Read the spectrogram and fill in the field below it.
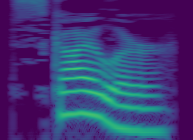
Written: schuyler

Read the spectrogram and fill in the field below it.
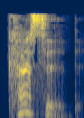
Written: cussed

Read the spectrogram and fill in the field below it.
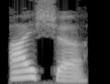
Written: aysha

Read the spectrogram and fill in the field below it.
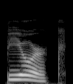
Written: bjork

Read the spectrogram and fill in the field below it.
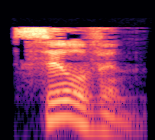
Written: sylvan

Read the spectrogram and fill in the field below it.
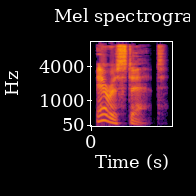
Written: aerostat

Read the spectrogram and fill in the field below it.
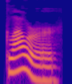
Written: glowerer

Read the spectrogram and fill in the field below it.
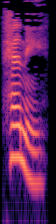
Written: Hennie

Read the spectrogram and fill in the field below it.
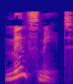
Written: mincemeat

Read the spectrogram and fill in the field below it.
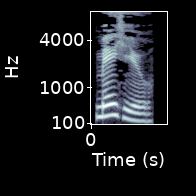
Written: mayhew

